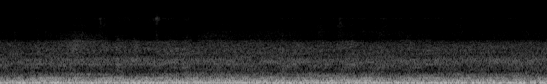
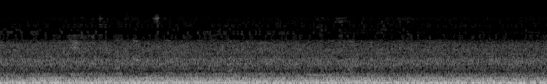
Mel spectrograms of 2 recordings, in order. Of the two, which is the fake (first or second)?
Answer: first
